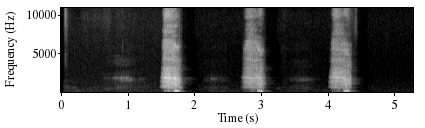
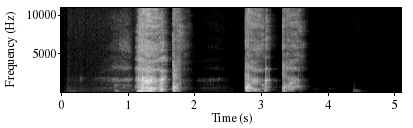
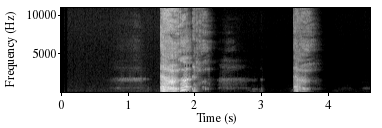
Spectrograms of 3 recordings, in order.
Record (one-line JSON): {"exhalation_length": "5.3 s", "exhalation_amplitude": 16895, "exhalation_signal_mean_std_ratio": 0.27, "three_cough_length": "5.1 s", "three_cough_amplitude": 31878, "three_cough_signal_mean_std_ratio": 0.27, "cough_length": "4.6 s", "cough_amplitude": 31760, "cough_signal_mean_std_ratio": 0.26, "survey_phase": "beta (2021-08-13 to 2022-03-07)", "age": "45-64", "gender": "Female", "wearing_mask": "No", "symptom_cough_any": true, "symptom_runny_or_blocked_nose": true, "symptom_fatigue": true, "symptom_headache": true, "smoker_status": "Ex-smoker", "respiratory_condition_asthma": false, "respiratory_condition_other": false, "recruitment_source": "Test and Trace", "submission_delay": "2 days", "covid_test_result": "Positive", "covid_test_method": "LFT"}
